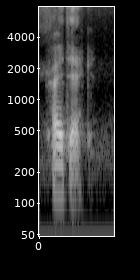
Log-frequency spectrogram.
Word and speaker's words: Crytek: I'm more interested in Rise because it's by Crytek. How do you the Crysis guys? I don't remember how to say their name. – Crytek.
